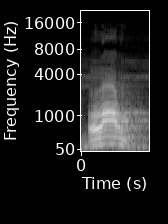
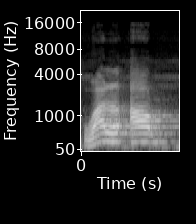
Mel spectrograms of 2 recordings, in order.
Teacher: Maka di qiraah Wars di sini berbeda dengan qiraah jumhur di naql, di mana lam bertemu dengan hamzah maka hamzahnya dihapuskan. Lam sakinah bertemu dengan hamzah, hamzahnya dihapuskan, maka harokat hamzah al a fathah itu disisakan, dinaql.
